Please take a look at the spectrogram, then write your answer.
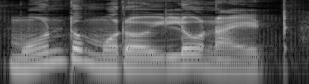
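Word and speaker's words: montmorillonite: थोड़ा सा प्रोनाउंसिएशन देखिएगा, मोंटमोरोइलोनाइट।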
